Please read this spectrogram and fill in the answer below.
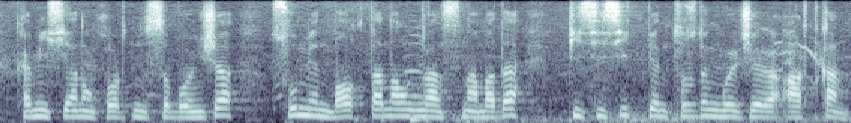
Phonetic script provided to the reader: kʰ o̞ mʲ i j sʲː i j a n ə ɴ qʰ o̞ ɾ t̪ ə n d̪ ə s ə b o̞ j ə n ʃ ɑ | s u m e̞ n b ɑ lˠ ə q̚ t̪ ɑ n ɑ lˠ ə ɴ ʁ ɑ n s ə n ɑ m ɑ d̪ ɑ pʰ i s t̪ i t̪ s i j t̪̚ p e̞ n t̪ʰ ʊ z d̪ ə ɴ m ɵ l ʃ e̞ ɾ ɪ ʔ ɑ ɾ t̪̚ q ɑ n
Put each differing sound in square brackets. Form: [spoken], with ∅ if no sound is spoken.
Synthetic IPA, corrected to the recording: kʰ o̞ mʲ i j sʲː i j a n ə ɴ qʰ o̞ ɾ t̪ ə n d̪ ə s ə b o̞ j ə n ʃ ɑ | s u m e̞ n b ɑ lˠ ə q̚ t̪ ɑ n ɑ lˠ ə ɴ ʁ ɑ n s ə n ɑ m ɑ d̪ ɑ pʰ i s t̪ i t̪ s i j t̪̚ p e̞ n t̪ʰ ʊ z d̪ ə ɴ m ɵ l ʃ e̞ ɾ ɪ ʔ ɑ ɾ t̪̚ q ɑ n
